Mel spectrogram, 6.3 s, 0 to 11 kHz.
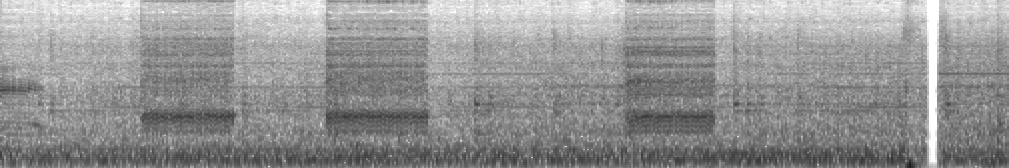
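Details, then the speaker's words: Brunswick A2 pinsetter, recently replaced cycle solenoid, machine not cycling on first ball: tripping ball detect gives repeated half-second rough buzzing hums as the plunger moves; solenoid sounds bad, coil to be metered. "Watch the cycle solenoid plunger. It moved and it made a little bit of noise."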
